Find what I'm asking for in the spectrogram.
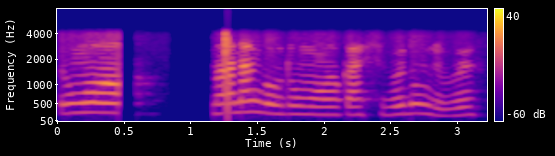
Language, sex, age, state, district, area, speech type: Bodo, female, 45-60, Assam, Kokrajhar, rural, conversation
